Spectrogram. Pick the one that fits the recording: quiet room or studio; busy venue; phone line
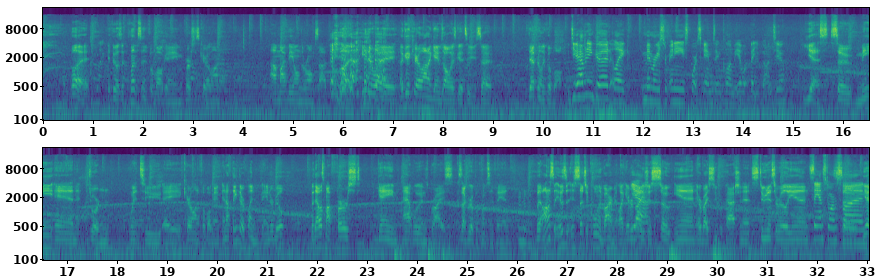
busy venue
